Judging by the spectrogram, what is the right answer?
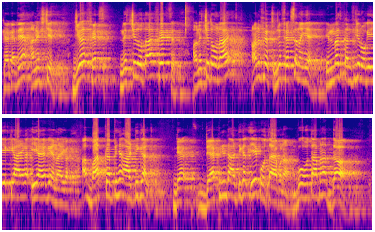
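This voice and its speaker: High-voiced male teacher in an echoey room. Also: lively intonation, moderate pace. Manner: repeats questions and answers them himself. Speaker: English teacher. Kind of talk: classroom lesson.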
